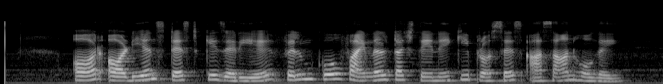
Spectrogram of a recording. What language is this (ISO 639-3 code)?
hin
